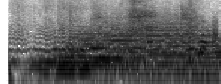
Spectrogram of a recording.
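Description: A small flying insect buzzing, its pitch wavering up and down as it moves about.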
